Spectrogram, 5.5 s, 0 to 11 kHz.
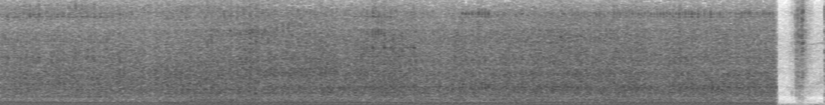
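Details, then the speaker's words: Husqvarna AWD self-propelled mower unused for 3–4 years, after a carburetor replacement: the small engine runs at a steady, even speed for about five seconds, then shuts off cleanly with no surging or sputter. "It seems to work great, so I'm gonna call that success."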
